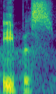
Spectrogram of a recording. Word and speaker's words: APES: It's pronounced APES.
